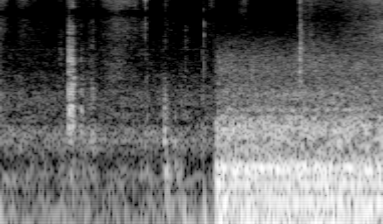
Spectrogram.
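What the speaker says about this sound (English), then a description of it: "we're cruising down the interstate, heading to Murfreesboro" A Chevrolet Silverado EV electric pickup on the interstate, its cabin quiet at first before a loud, steady road rumble swells in and holds, with no talking.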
